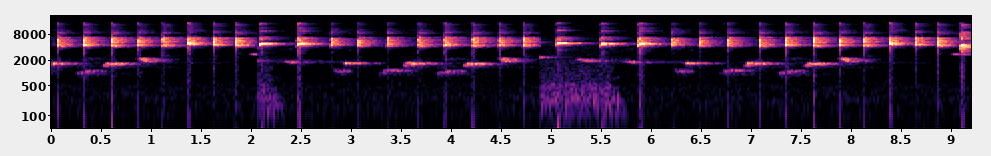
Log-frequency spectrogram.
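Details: Green leafbird song from a masteran recording for training songbirds: steady repeated phrases, each a high sharp note paired with a short lower whistle, several per second, with one brief harsh rasp midway.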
